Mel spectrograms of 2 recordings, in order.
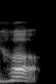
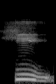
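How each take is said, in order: First: The final h is followed by an a sound. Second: The final h is followed by an i sound. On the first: The speaker calls it wrong. "we will not say it as" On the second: The speaker calls it right. "We will say"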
